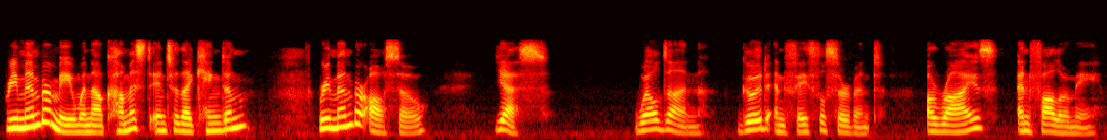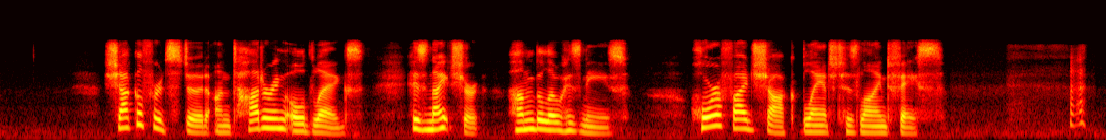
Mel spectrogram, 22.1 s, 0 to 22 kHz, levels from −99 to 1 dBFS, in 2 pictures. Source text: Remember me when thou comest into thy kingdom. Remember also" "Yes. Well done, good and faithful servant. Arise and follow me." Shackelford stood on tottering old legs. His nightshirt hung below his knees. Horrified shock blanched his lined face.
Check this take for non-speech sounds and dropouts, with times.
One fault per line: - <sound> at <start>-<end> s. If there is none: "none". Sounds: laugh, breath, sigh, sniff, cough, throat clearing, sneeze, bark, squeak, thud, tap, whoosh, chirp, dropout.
- laugh at 21.1-22.0 s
